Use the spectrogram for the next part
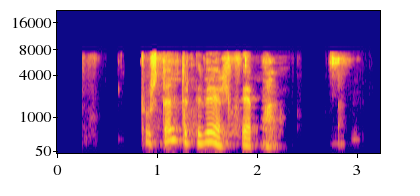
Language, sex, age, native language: Icelandic, female, 30-39, Icelandic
